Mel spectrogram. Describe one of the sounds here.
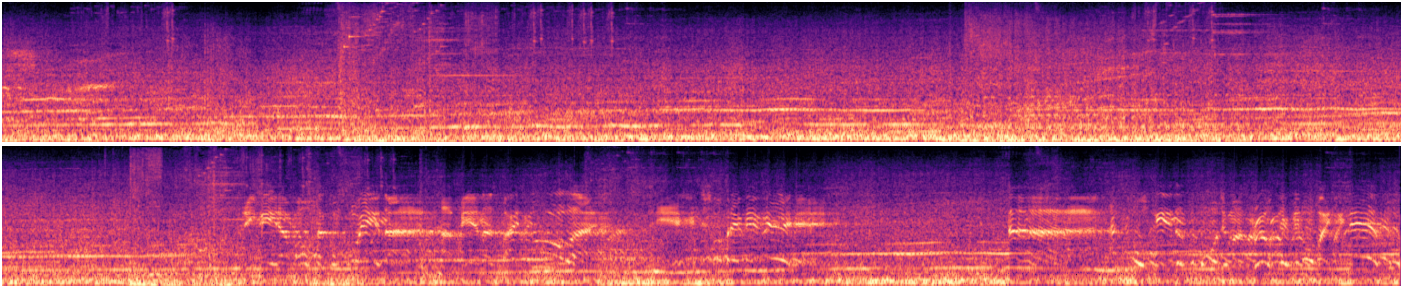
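Game engines roar steadily as a racer speeds along.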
